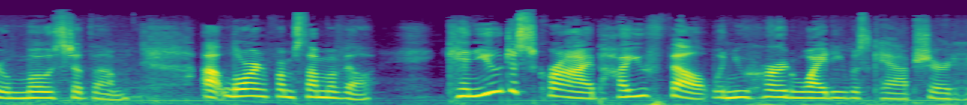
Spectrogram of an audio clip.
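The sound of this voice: Pitch varies in an ordinary way. The reading voice sounds unforced.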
